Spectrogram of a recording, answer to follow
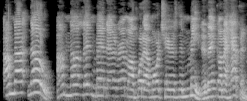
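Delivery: high-pitched, emphatic retold protest; defiant refusal. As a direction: act out refusing to be outdone. Retold competitive vow during chair race.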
